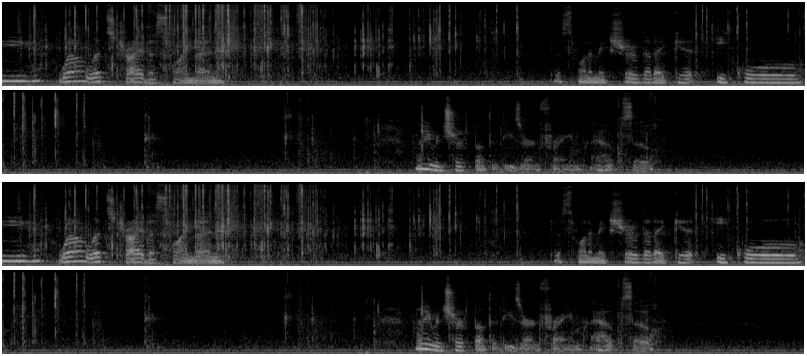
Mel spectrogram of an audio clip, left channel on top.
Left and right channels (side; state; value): both; normal; correlation 0.72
